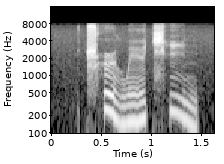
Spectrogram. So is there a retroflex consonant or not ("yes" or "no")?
yes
